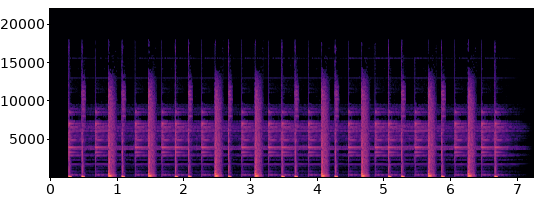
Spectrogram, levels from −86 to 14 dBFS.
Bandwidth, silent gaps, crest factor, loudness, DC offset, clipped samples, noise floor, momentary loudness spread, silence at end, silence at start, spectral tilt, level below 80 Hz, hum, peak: 14 kHz; none; 16 dB; -24 LUFS; 0.1%; under 0.1%; -48 dBFS; 3 LU; 0.45 s; 0.3 s; -4.5 dB/octave; -26 dBFS; none; -6 dBFS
